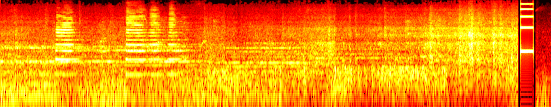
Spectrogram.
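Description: KRL electric commuter train sounding its horn in a short toot about a second in and again in a longer, broken blast around three seconds, then rumbling past with its wheels on the rails. A short, loud electronic beep near the end.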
